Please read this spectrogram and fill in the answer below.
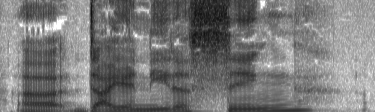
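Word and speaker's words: Dayanita Singh: Her name, and I hope I don't butcher this, Dianita Singh. I believe is. Would you see? That's how you pronounce that? – I think that's pretty close.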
